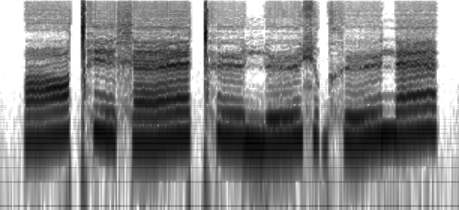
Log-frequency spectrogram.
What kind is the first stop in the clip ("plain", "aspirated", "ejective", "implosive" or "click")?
click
